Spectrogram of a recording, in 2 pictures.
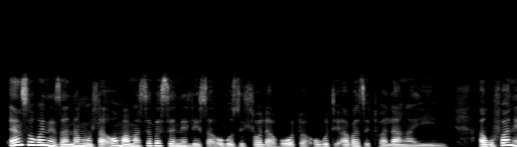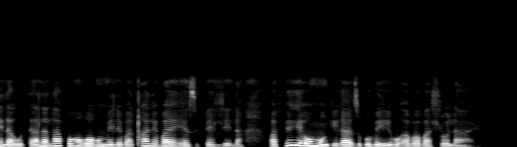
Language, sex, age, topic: North Ndebele, female, 25-35, health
